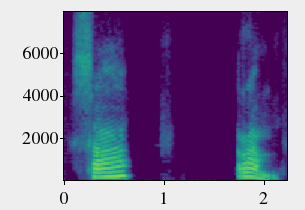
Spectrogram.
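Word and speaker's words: 사람: ya dibacanya sa ram rialnya di tengah dibaca r ya saram dua na mu namu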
